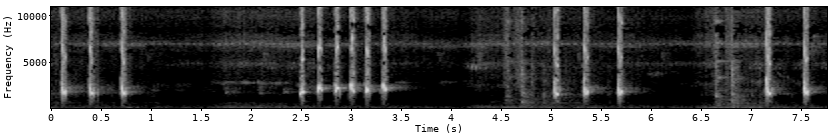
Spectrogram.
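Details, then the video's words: Yellow-vented bulbul performing a trained 'isian' song said to sound like a green leafbird: sparse groups of two to six sharp, clipped notes with pauses between, over faint low background noise. "dengerin suara trucukan isian ini serasa bagai punya burung cucak ijo gacor"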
